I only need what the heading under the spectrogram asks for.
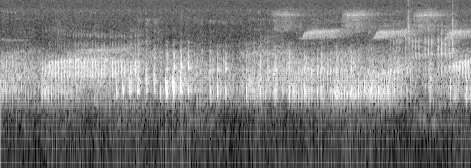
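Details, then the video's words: Chorus of forest green tree frogs, endemic to Japan, gathered for daytime spawning during the rainy season. Rapid rattling croak trains overlap continuously, with a few short higher whistle-like tones late on. "モリアオガエルの真昼の産卵/frog spawning"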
